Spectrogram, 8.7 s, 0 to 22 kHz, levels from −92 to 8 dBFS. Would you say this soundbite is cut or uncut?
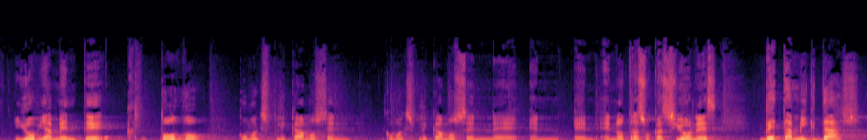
cut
